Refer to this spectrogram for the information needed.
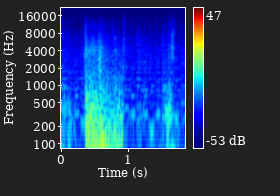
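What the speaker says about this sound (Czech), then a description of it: "Jo, hodil tam granát, bacha." A heavy grenade blast in the shooter game Arena Breakout Infinite, one loud close crashing burst followed by a decaying rumble and a smaller thud.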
